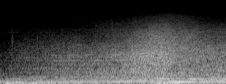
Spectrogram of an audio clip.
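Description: A car's engine rumbling, with the rush of a car going by that swells from about a second in to a peak near the end.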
